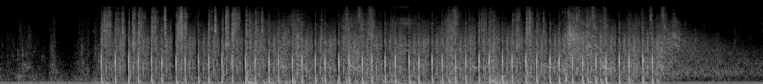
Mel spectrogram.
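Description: A pickaxe strikes wood in rapid, repeated blows.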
